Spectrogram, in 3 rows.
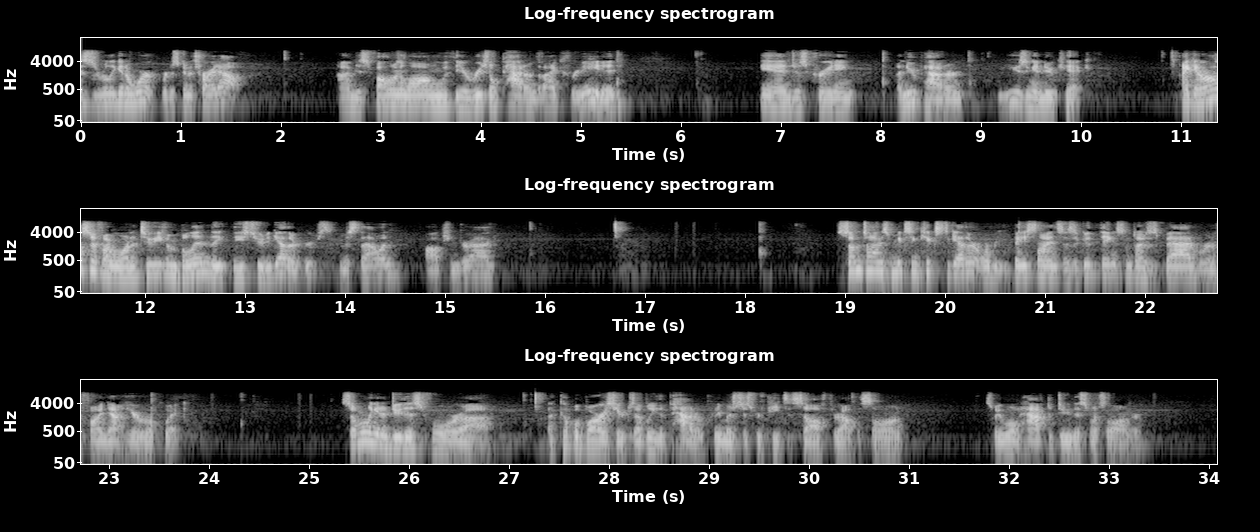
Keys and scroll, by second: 0.8 Right, 5.0 Right, 7.8 Right, 13.2 super+z, 17.8 Tab, 20.4 Tab, 23.1 Tab, 29.2 Tab, 32.7 Right.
